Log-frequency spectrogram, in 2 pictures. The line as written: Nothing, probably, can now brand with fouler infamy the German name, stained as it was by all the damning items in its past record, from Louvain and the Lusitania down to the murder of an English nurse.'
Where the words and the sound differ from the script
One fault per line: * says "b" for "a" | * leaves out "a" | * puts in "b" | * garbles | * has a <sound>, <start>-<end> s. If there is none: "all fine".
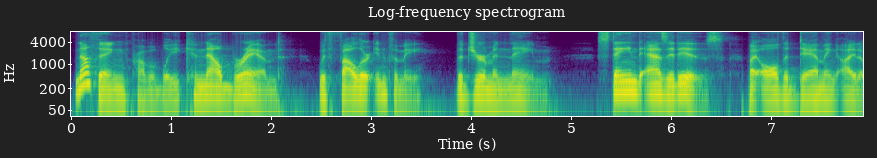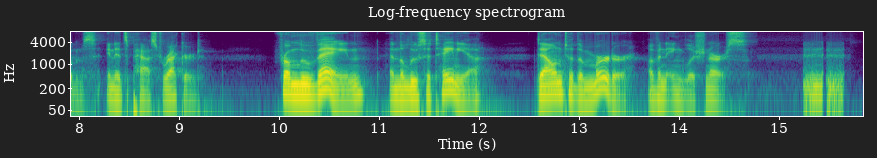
* says "is" for "was"
* has a laugh, 15.2-15.7 s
